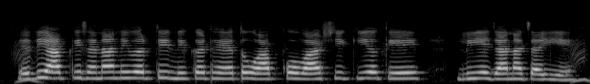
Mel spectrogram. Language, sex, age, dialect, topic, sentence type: Hindi, female, 18-24, Marwari Dhudhari, banking, statement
